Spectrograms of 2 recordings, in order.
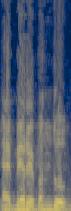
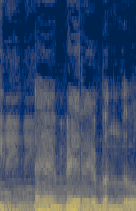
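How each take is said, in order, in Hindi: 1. यह सपाट, ठंडे लहजे में कहा गया है। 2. यह गर्म, कोमल लहजे में कहा गया है।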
